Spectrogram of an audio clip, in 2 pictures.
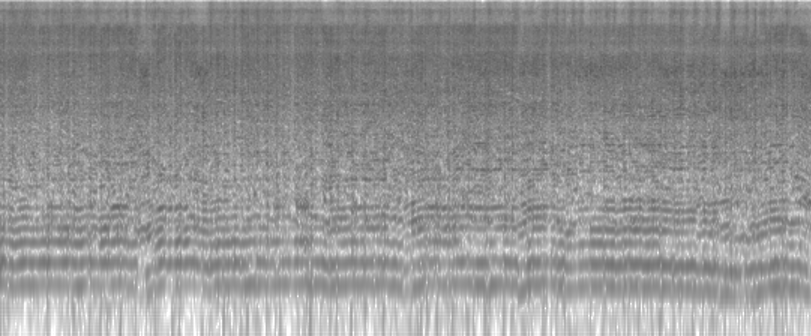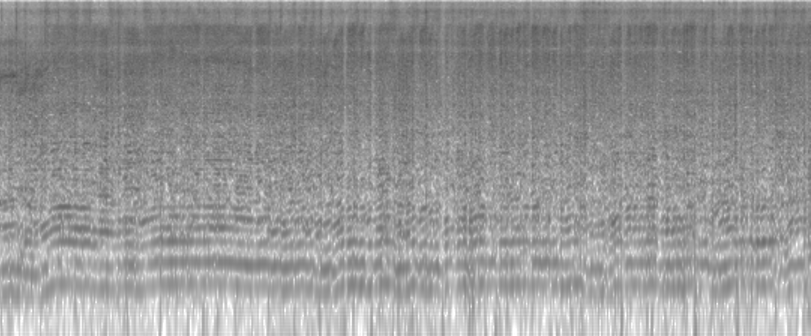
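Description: A string trimmer engine whines steadily, rising and dipping as it cuts.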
